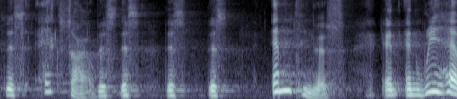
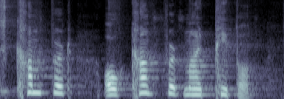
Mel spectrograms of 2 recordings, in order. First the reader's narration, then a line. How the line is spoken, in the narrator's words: says your God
